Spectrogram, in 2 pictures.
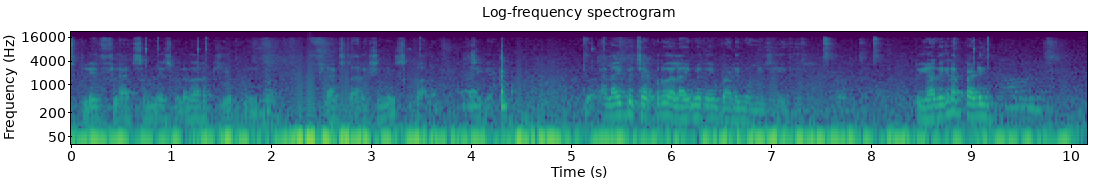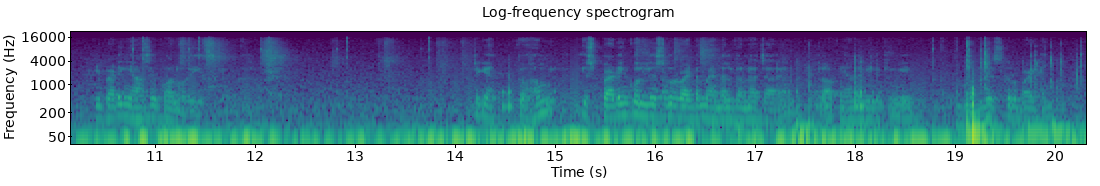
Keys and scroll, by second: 17.4 alt+Tab.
